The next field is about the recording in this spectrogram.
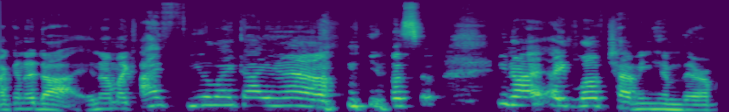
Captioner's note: laughs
